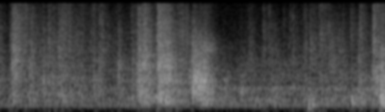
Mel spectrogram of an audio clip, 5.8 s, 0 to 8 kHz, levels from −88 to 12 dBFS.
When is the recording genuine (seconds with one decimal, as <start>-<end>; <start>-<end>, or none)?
2.7-3.4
